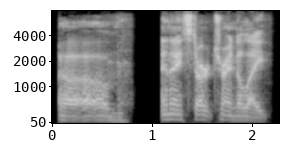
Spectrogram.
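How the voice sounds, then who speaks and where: A man's voice: fairly low pitch, fairly even intonation, measured pace, fairly bright tone. A man casually narrating his character's actions in a tabletop roleplaying game, piecing them together hesitantly. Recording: slightly dull, lo-fi sound.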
